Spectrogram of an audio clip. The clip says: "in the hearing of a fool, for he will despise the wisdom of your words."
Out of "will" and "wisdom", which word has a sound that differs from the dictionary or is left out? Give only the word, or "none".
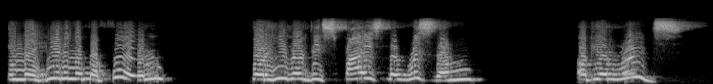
none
